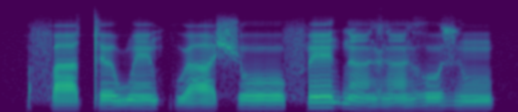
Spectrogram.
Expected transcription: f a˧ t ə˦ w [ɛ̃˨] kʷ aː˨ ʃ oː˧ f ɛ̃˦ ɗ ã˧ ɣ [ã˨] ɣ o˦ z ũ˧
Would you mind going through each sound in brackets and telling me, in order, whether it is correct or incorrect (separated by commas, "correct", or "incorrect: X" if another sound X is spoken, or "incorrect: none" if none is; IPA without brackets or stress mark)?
incorrect: ɛ̃˧, incorrect: ã˧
